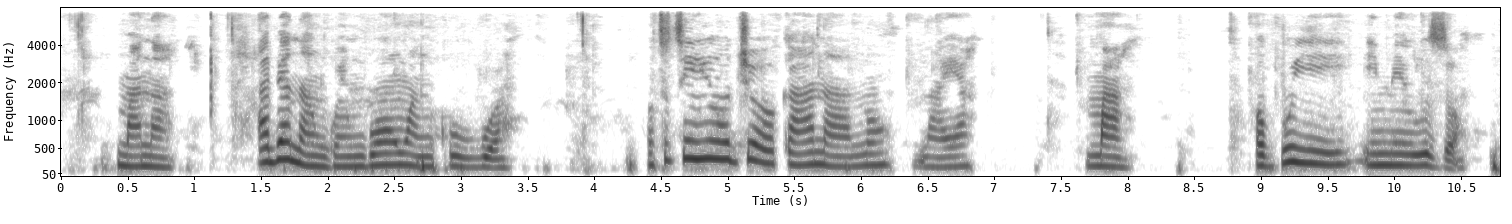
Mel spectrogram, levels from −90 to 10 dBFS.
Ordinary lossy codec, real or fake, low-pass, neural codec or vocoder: none; real; 7.2 kHz; none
